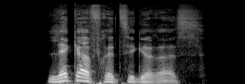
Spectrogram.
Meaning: strong/mixed nominative/accusative neuter singular comparative degree of leckerfritzig
- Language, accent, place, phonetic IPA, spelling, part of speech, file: German, Germany, Berlin, [ˈlɛkɐˌfʁɪt͡sɪɡəʁəs], leckerfritzigeres, adjective, De-leckerfritzigeres.ogg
